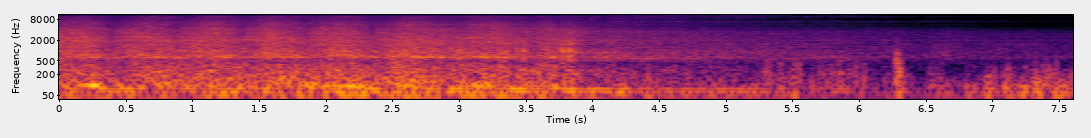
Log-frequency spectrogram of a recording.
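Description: Avanti West Coast Class 390 Pendolino electric train passing through at speed: a loud rush of wheels and air with a regular beat as the bogies go by. About four seconds in the last coach clears and the noise drops suddenly, then fades as the train runs away.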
